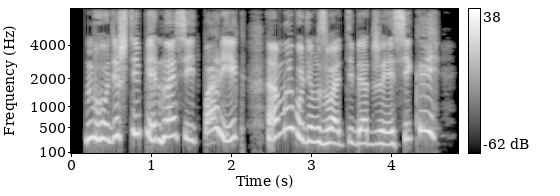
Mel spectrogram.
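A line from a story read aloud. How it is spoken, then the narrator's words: Giggling grandmother explaining. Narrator (Russian): хихикая объяснила мне бабушка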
